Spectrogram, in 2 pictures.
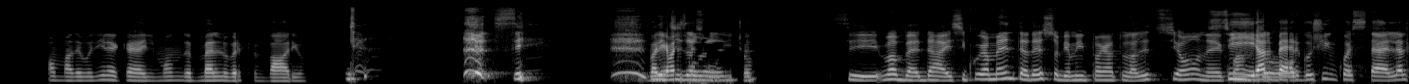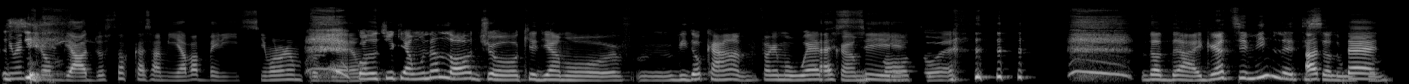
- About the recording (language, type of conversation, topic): Italian, unstructured, Qual è la cosa più disgustosa che hai visto in un alloggio?
- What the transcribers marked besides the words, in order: laugh; laughing while speaking: "Sì"; laughing while speaking: "Sì"; laugh; chuckle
